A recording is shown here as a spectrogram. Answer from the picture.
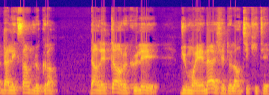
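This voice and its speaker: In a Cameroonian accent, a man talks at a moderate pace. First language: Bassa (speaking French). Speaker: professor and political commentator. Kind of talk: lecture to an audience. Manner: didactic, emphatic.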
